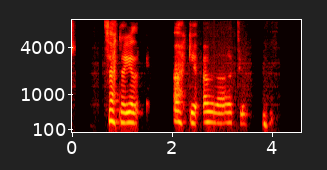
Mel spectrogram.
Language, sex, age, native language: Icelandic, male, 9, Icelandic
